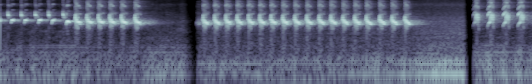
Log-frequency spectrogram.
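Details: Gacor black-winged myna with full isian: fast runs of loud, piercing chip notes, about three a second, broken by two short silences. No other sounds are clear.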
